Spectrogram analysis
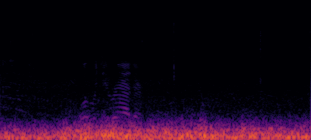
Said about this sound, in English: Wind really gusting right now.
